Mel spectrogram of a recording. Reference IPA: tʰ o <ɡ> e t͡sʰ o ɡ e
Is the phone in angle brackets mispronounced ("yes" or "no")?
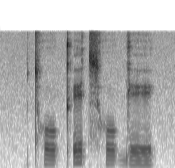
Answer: yes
